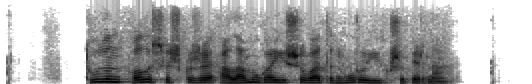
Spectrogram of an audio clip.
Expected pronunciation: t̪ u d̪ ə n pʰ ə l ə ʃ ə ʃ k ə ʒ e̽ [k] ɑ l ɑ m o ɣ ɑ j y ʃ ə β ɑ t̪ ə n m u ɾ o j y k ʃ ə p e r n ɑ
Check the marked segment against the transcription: incorrect: ʔ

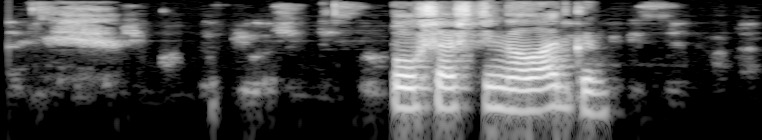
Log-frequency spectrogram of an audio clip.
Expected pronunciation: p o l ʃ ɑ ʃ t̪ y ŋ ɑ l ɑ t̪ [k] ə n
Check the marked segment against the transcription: incorrect: ɡ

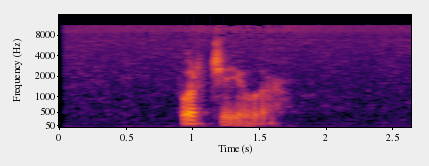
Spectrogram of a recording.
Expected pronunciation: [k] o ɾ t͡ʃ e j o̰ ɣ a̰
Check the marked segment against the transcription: incorrect: p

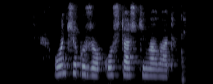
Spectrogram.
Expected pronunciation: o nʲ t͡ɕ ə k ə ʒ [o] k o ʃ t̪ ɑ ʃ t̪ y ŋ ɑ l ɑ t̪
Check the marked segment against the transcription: correct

